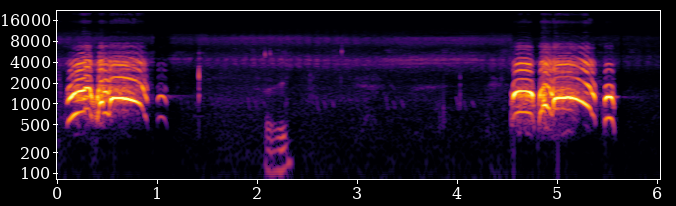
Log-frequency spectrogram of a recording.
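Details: Wild cock in a village: two loud, harsh, multi-part crows a few seconds apart, each ending in short clipped notes, with faint low voices and a high hum between.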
